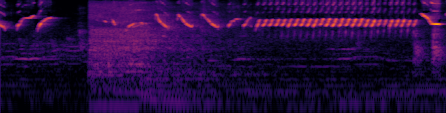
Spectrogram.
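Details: Canary singing for young canaries to learn from: high slurred notes, a short noisy burst, then falling whistles leading into a long, tight, fast roll.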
